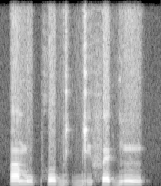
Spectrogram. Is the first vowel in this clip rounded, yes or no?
no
